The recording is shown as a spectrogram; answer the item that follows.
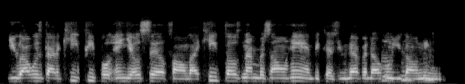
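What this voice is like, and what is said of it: Texas accent. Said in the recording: “you are from Texas. I hear that accent of yours.”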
